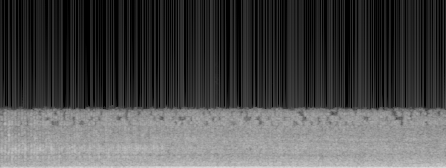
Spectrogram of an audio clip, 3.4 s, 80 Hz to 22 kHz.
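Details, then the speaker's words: 1971 England-made Mahindra International 276 diesel tractor: steady, even idle with a low, smooth beat and no knocking, rattling or pump noise, so the engine sounds healthy. "हूं तो भाइयों बिल्कुल ही जो engine है इसका distortion free engine है कोई खटर-पटर की कोई ऐसी आवाज नहीं है बिल्कुल ही साइलेंट जिसे कहते सिर्फ आवाज आ रही है ट्रैक्टर के इंजन की आवाज है"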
